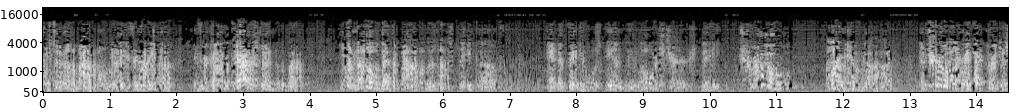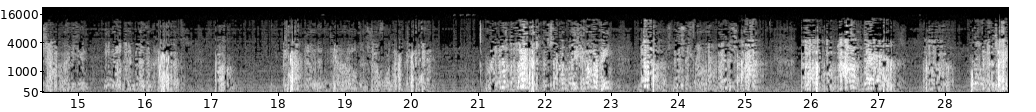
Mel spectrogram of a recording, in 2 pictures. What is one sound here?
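A middle-aged man lectures with animation into a close microphone.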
